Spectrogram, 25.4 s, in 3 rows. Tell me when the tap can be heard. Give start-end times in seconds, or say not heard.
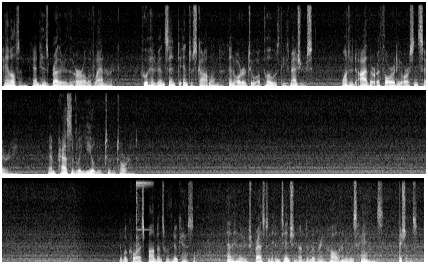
not heard.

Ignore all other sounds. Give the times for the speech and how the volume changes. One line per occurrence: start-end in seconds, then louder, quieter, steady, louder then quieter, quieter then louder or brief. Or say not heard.
0.0-11.2 steady
19.3-25.3 steady.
